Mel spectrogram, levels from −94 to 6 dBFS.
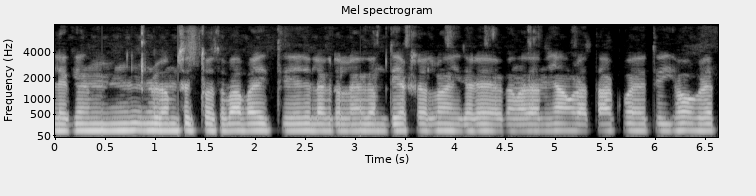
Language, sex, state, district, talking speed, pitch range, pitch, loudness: Magahi, male, Bihar, Lakhisarai, 135 wpm, 135-140 Hz, 135 Hz, -17 LUFS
